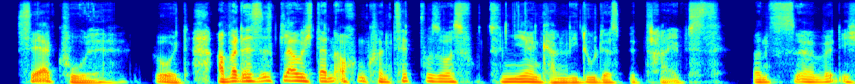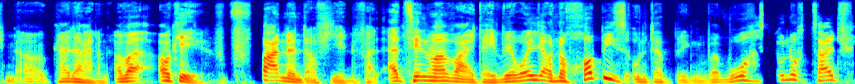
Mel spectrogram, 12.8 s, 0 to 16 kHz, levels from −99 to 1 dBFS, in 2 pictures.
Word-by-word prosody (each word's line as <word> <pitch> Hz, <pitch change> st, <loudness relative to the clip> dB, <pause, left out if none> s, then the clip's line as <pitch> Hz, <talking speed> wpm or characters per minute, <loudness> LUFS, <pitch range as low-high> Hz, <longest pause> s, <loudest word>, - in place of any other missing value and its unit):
Sehr -, -, -2 dB
cool, 80 Hz, -2 st, -2 dB, 0.4 s
gut. -, -, -4 dB, 0.2 s
Aber 145 Hz, -, +3 dB
das 145 Hz, -1 st, 0 dB
ist, 160 Hz, +1 st, -6 dB
glaube 160 Hz, -3 st, +1 dB
ich, 140 Hz, -, -3 dB
dann 135 Hz, 0 st, -3 dB
auch -, -, -6 dB
'n 150 Hz, -, -6 dB
Konzept, 130 Hz, +5 st, -7 dB
wo -, -, -2 dB
so 125 Hz, -1 st, -2 dB
was 120 Hz, -2 st, -3 dB
funktionieren 120 Hz, -2 st, -2 dB
kann, 85 Hz, -1 st, -4 dB
wie 90 Hz, -, -4 dB
du 100 Hz, 0 st, -4 dB
das 90 Hz, -2 st, -6 dB
betreibst. 90 Hz, +9 st, -12 dB, 0.2 s
Sonst, 100 Hz, 0 st, -7 dB
äh, 110 Hz, -2 st, -4 dB
würde 120 Hz, -, -8 dB
ich 110 Hz, -3 st, -9 dB
mir -, -, -8 dB
keine 125 Hz, -2 st, +2 dB
Ahnung. 85 Hz, -2 st, -3 dB
Aber 140 Hz, +4 st, +3 dB
okay, 140 Hz, -, +4 dB
f -, -, -18 dB
f -, -, -6 dB
spannend 125 Hz, -, +4 dB
auf 90 Hz, -2 st, -4 dB
jeden 80 Hz, -3 st, -6 dB
Fall. -, -, -8 dB
Erzähl 150 Hz, +5 st, +4 dB
mal 160 Hz, -2 st, +6 dB
weiter. 110 Hz, -7 st, +2 dB
Wir 130 Hz, +4 st, +3 dB
wollen 190 Hz, +4 st, +5 dB
ja 185 Hz, -, +3 dB
auch -, -, +5 dB
noch 150 Hz, +6 st, +2 dB
Hobbies 260 Hz, +1 st, +6 dB
unterbringen. 90 Hz, -5 st, -6 dB
W 105 Hz, -, -2 dB
wo 175 Hz, -, +1 dB
hast 140 Hz, -, -9 dB
du 195 Hz, -, -4 dB
noch 210 Hz, -1 st, 0 dB
Zeit 180 Hz, +2 st, 0 dB
f -, -, -12 dB
120 Hz, 250 wpm, -21 LUFS, 95-150 Hz, 0.4 s, mal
